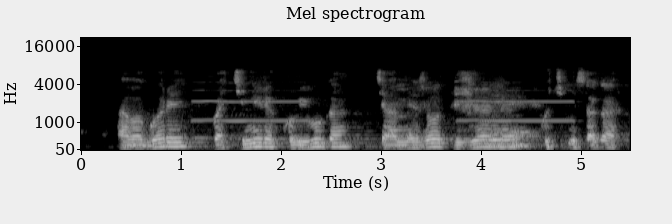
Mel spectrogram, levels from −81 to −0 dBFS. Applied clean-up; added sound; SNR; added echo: none; Wind instrument, woodwind instrument; 19 dB; reverberation time 1.0 s.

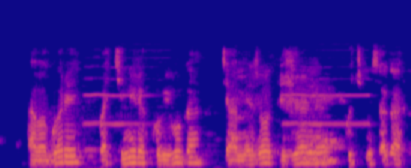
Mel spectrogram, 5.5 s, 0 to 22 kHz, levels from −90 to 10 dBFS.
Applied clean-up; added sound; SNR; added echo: classical method WPE with log-MMSE.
